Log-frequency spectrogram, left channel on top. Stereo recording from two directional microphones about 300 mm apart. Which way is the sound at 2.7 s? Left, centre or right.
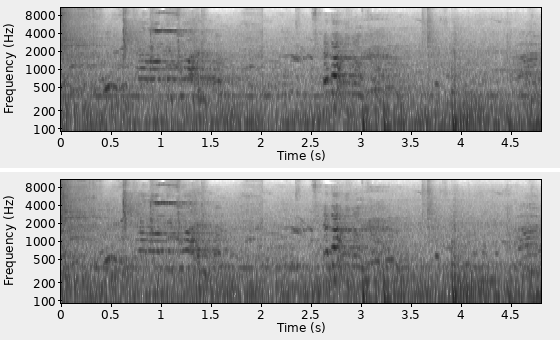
Centre.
